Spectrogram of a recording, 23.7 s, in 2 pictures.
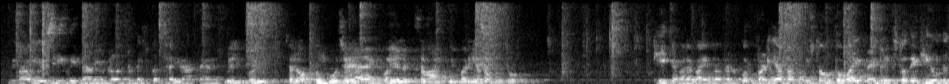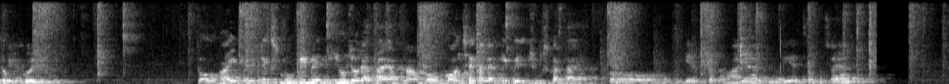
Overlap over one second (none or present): none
